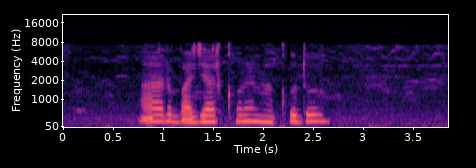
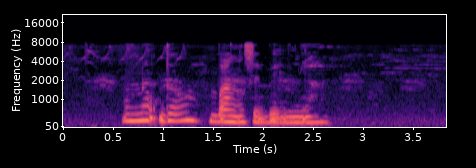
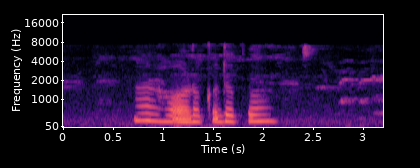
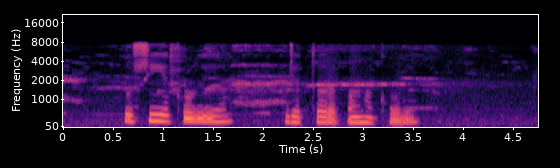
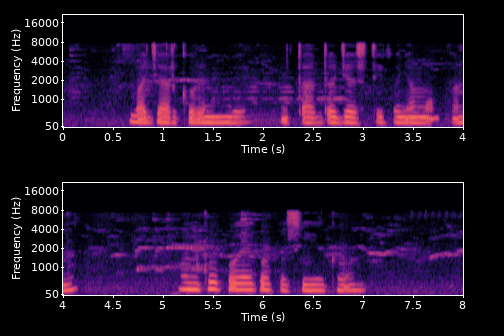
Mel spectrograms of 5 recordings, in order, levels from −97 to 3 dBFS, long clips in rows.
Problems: background sounds at intervals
